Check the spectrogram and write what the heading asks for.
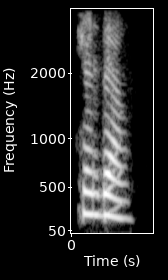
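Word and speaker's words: Shaindel: Yeah, so it's S-H-A-I-N-D-E-L. – All right. Is that pronounced Shandell? – Shandell. Yeah, you got it.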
